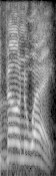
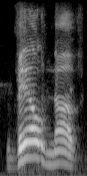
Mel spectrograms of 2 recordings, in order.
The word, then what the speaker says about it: Villeneuve: Denis Villeneuve. There, I even got it right. Jerome? No. That's not how you say it. It's Villeneuve.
